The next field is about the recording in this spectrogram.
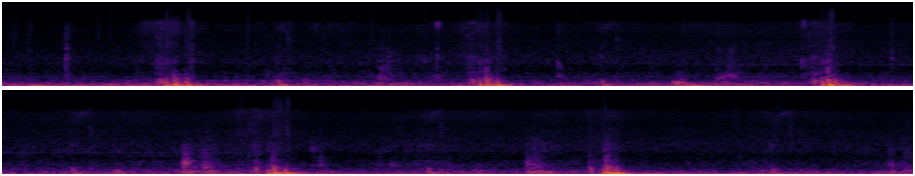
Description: If you hear a clunking or thud from the passenger side wheel well. It is your washer fluid reservoir. Even at the fullest level it will continue to make noise.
